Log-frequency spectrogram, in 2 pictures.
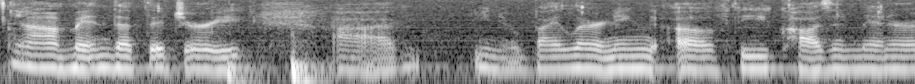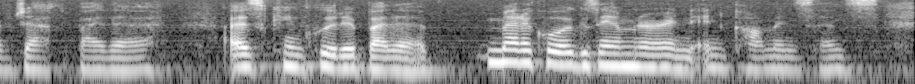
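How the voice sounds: A soft-spoken woman with a low pitch and a dark, mellow tone talks at a moderate pace with few pauses and fairly even intonation.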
